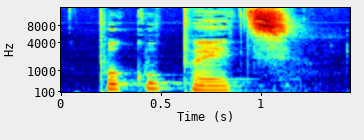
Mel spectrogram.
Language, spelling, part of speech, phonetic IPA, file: Ukrainian, покупець, noun, [pɔkʊˈpɛt͡sʲ], Uk-покупець.ogg
- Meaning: buyer, purchaser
